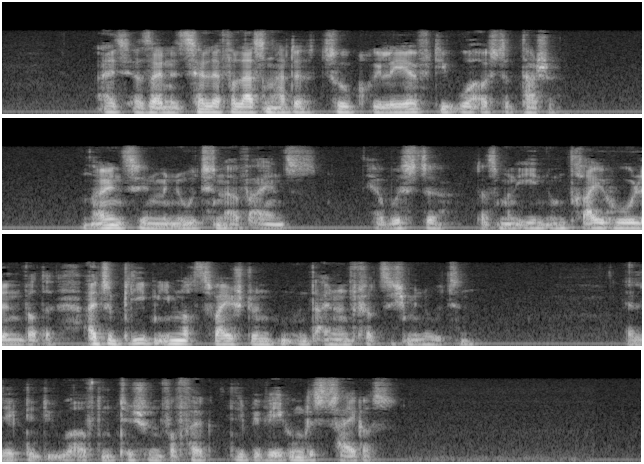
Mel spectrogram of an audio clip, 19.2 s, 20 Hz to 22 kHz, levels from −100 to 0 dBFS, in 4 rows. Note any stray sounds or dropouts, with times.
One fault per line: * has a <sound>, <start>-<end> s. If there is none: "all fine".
all fine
